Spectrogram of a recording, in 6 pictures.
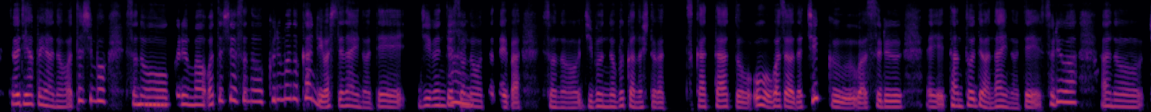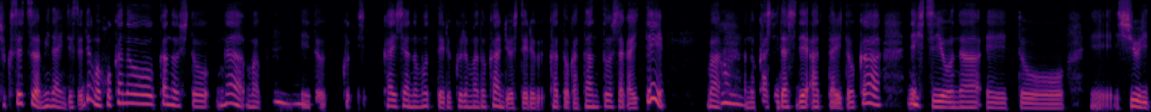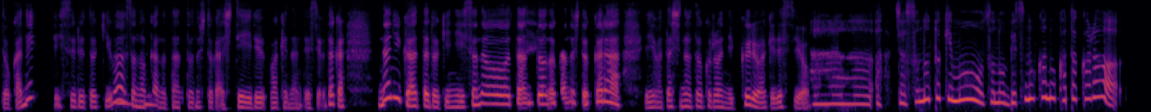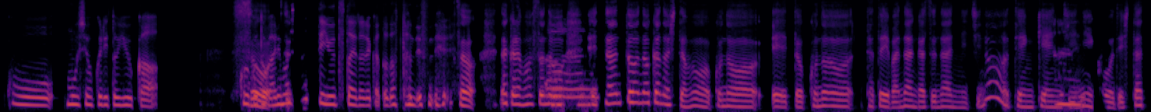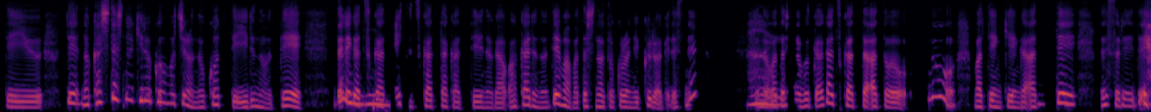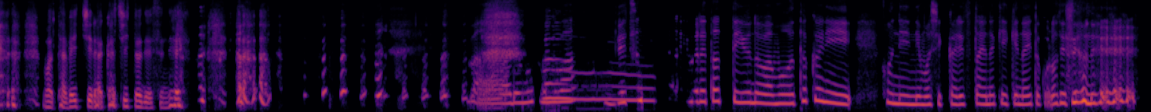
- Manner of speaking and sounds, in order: other background noise; laughing while speaking: "伝えられ方だったんですね"; laugh; laughing while speaking: "それで、もう食べ散らかしとですね"; laugh; laughing while speaking: "ところですよね"
- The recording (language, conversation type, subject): Japanese, podcast, 相手を責めずに伝えるには、どう言えばいいですか？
